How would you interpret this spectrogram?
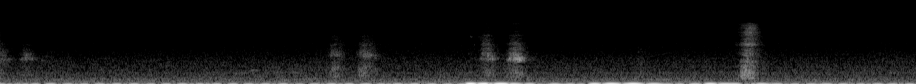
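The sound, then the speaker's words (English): A few short, forceful nose blows by a child, breathy nasal bursts spaced a second or two apart, over a low steady background rumble with no talking. “Well, I can blow too.”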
